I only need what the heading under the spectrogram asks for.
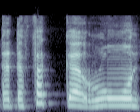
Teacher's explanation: इसमें र हैवी होगा पेश की वजह से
